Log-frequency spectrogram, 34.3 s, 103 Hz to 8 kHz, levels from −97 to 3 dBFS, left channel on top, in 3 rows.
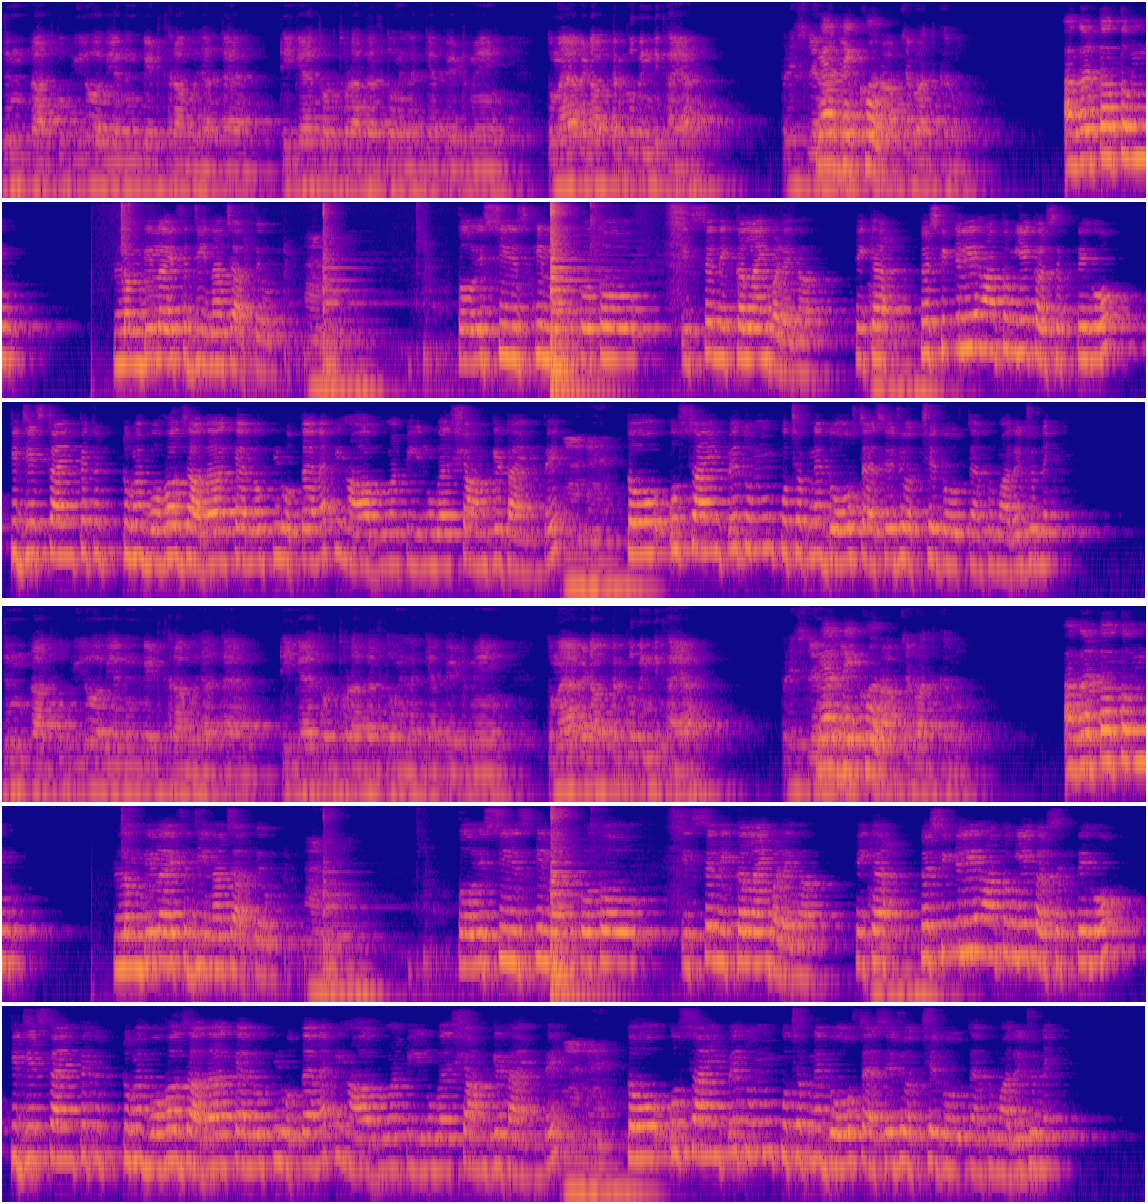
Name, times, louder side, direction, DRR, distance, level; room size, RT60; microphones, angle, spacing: voice 1, 0.0-2.5 2.8-5.0 5.5-7.0 7.8-9.6 14.5-15.1 20.1-20.6 28.5-29.1, equal, ahead, -4 dB, 2.7 m, -40 dB
voice 2, 8.1-8.8 10.6-11.6 12.6-14.2 16.0-17.8 18.2-19.6 20.0-20.3 20.6-22.5 23.0-28.5 29.1-33.3, left 1 dB, 35° left, 0 dB, 1.0 m, -31 dB
sound 1, 12.3-12.4 12.6-12.8 13.3-13.4 13.9-15.2 15.6-15.9 16.8-17.8 18.1-18.3, left 6 dB, 55° left, 0.4 m, -36 dB
12.0 x 6.8 x 4.2 m, 0.89 s
head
